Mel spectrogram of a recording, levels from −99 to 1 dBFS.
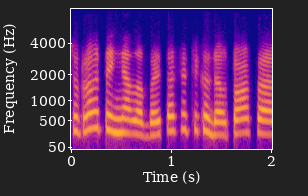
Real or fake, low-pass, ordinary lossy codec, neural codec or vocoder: fake; 7.2 kHz; Opus, 24 kbps; codec, 24 kHz, 0.9 kbps, WavTokenizer, large speech release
